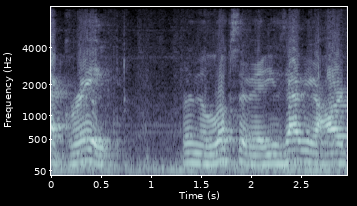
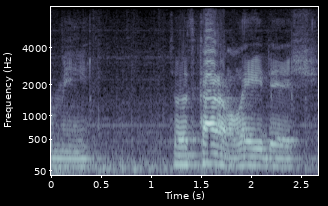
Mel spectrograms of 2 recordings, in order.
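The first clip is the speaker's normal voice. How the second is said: talking through a yawn; words stretched by a yawn; 5 semitones lower, 6 dB quieter than usual. Real, not acted. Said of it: "That's why I'm yawning".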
